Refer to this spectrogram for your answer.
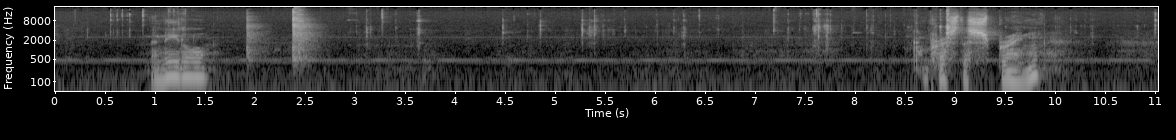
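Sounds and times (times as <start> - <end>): faint steady hum: 0.0 - 11.0
small metal parts clicking: 3.0 - 3.8, 4.4 - 9.2.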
